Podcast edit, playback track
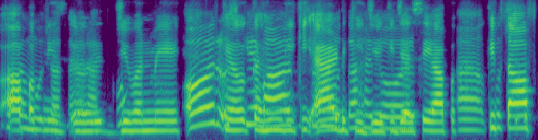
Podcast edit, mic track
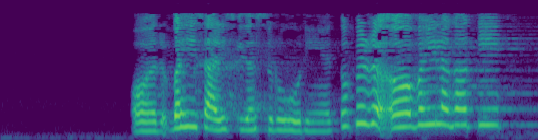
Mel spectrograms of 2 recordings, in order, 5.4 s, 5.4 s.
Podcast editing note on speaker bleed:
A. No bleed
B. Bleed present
A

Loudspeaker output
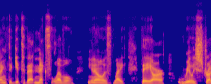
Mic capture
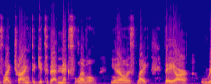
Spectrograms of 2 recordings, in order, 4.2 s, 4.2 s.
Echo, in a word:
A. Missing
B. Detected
B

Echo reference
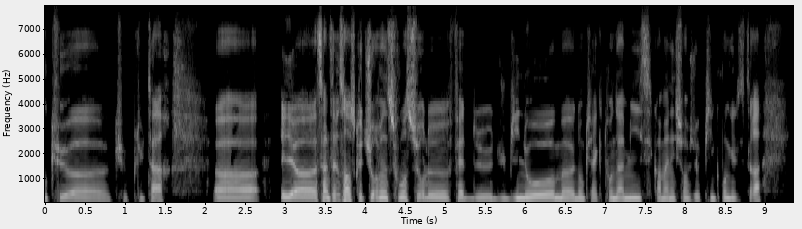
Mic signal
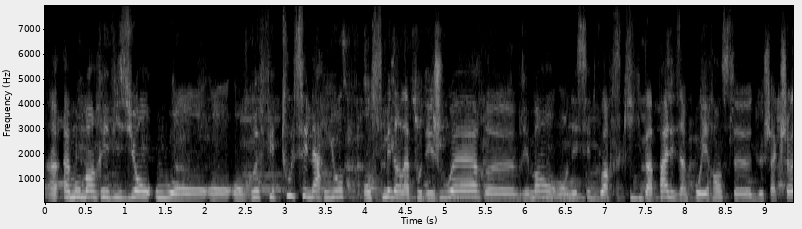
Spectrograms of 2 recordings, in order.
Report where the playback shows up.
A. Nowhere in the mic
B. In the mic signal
B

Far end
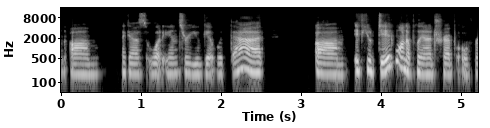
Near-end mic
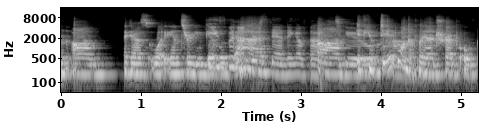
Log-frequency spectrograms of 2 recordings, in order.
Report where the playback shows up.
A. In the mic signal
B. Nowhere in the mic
A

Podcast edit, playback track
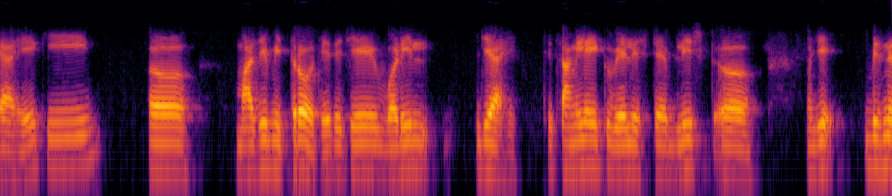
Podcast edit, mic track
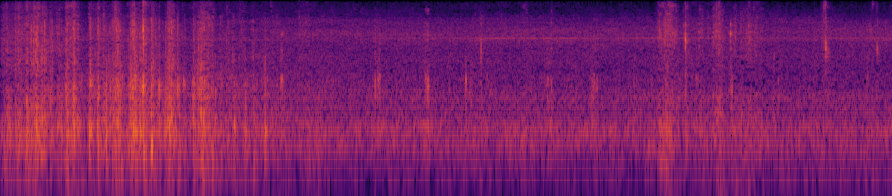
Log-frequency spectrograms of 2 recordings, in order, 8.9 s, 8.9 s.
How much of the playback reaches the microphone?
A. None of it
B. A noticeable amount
A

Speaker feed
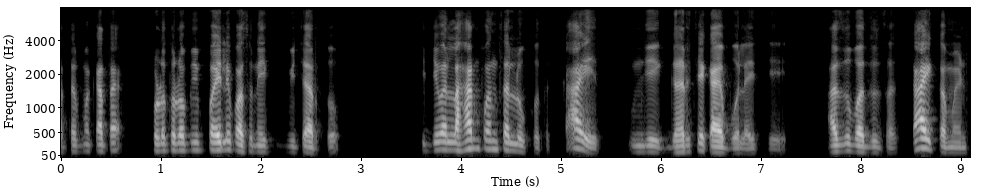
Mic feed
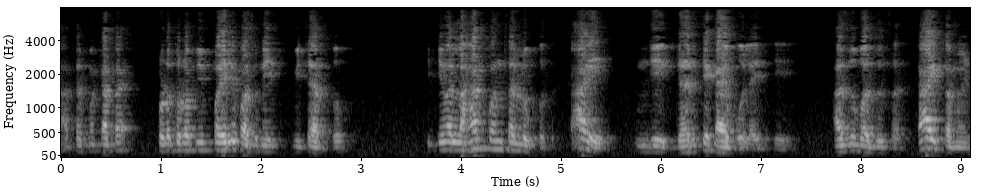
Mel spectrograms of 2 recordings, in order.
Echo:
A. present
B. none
A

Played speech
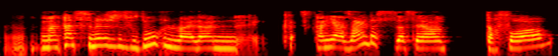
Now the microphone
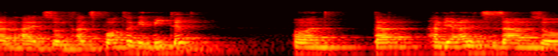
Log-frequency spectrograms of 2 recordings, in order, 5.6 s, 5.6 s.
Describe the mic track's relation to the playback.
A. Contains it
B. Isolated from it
B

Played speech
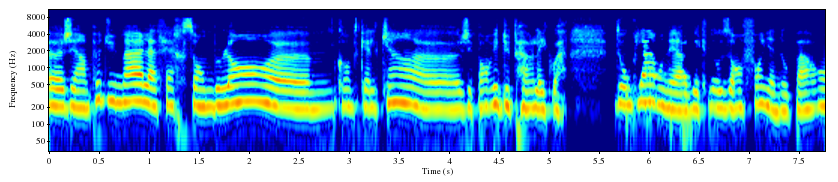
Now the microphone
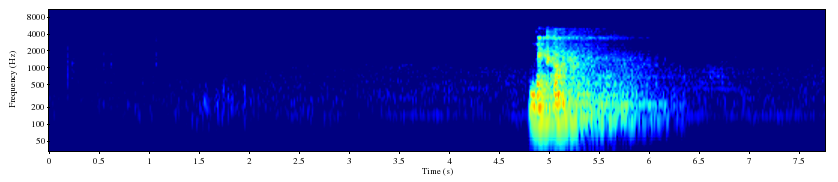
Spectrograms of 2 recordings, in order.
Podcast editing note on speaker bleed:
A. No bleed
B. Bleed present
A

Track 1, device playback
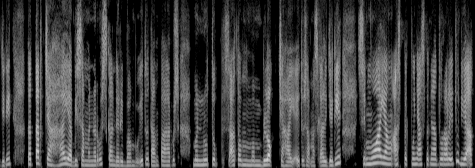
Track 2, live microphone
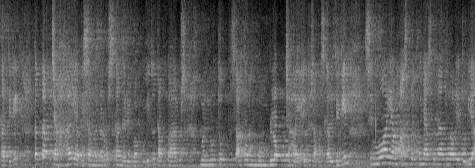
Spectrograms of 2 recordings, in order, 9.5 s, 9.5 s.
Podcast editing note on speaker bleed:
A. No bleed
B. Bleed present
B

